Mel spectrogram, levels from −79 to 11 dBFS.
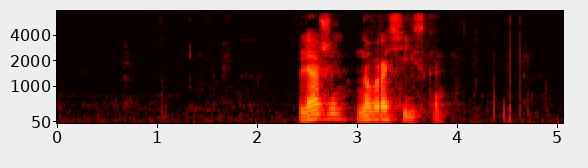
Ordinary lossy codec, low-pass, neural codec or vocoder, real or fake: none; 7.2 kHz; none; real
